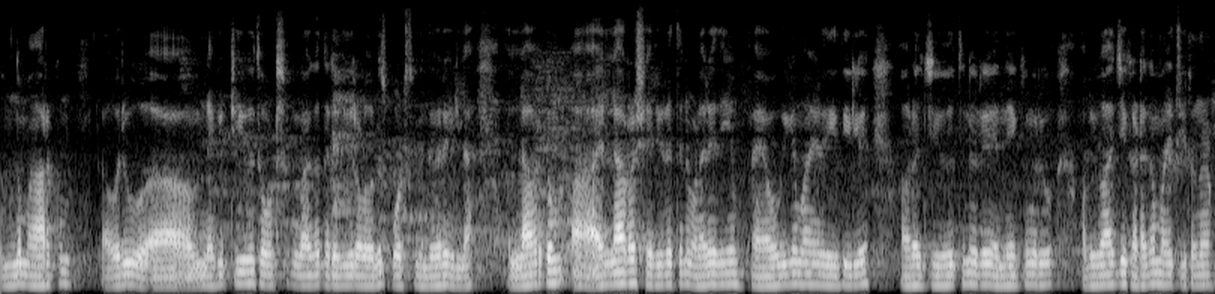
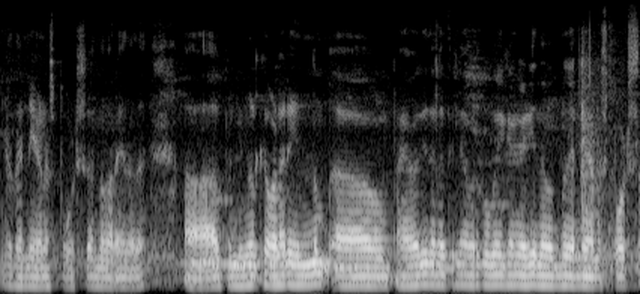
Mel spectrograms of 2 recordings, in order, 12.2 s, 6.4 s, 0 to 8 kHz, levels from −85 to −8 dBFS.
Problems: none marked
